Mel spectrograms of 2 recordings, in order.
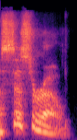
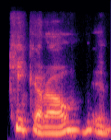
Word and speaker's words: Cicero: Rome at Tusculum uh Cicero or kikaro in is the way he would have pronounced his name had a villa in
